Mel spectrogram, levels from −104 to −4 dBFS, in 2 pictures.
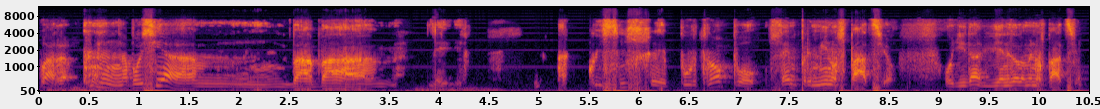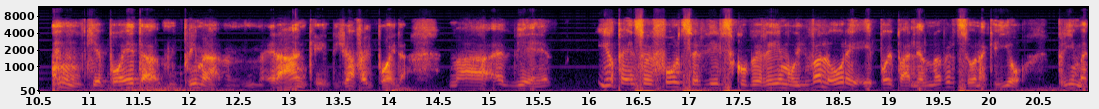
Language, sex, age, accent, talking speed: Italian, male, 30-49, native, 130 wpm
